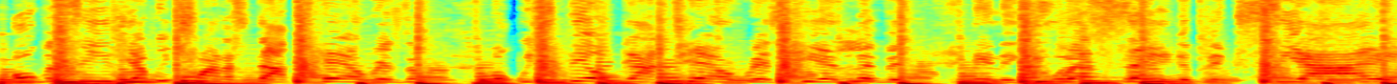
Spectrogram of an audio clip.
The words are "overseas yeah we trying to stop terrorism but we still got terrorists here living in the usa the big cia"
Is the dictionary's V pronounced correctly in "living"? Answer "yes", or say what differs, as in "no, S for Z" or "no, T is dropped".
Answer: yes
